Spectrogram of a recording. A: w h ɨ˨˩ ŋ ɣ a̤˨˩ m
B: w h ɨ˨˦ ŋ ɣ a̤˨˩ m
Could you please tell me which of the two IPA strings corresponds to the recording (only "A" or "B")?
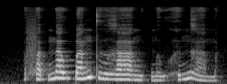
B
